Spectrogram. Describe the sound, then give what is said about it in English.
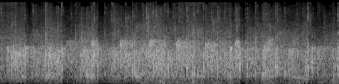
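A dense, steady round of audience applause, loud and sustained throughout with many overlapping claps and no pauses. “a round of applause.”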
